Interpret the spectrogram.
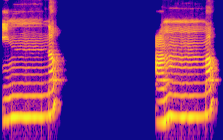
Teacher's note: गुन्ने की आवाज 2 सेकंड लंबी होनी चाहिए · आवाज नाक में ठहराकर फिर हरकत अदा की जाती है, जैसे इन्न, अम्मा।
